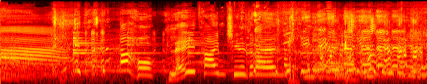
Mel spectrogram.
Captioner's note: school bell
